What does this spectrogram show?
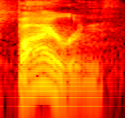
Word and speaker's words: Byron: he mispronounced it and I keep saying Brian but it's Byron oh yes so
